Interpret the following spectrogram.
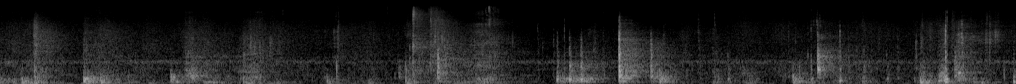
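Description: Old wooden plank door being opened by its iron thumb latch, with a sharp latch click a little after six seconds in, among scattered knocks and bumps of wood.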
